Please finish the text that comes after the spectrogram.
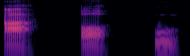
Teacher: Quando você diz a, ó, u, a língua fica recuada.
